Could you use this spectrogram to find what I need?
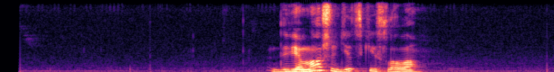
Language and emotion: Russian, neutral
